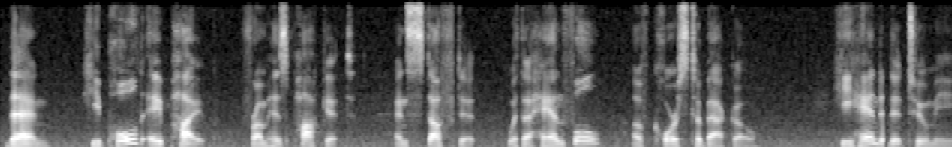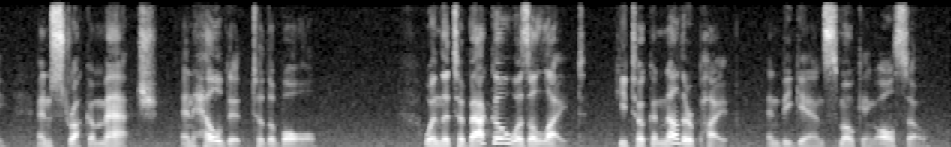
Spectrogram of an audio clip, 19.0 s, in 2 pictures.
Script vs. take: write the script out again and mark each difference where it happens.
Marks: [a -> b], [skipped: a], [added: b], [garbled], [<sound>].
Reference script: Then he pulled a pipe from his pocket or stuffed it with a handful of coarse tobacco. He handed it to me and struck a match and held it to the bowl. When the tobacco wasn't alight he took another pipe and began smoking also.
Then he pulled a pipe from his pocket [or -> and] stuffed it with a handful of coarse tobacco. He handed [dropout] it to me and struck a match and held it to the bowl. When the tobacco [wasn't -> was] alight he took another pipe and began smoking also.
